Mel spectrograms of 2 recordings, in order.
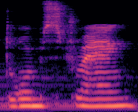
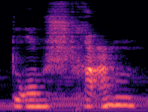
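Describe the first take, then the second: First: The name is pronounced the English way. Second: The name is pronounced the German way.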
